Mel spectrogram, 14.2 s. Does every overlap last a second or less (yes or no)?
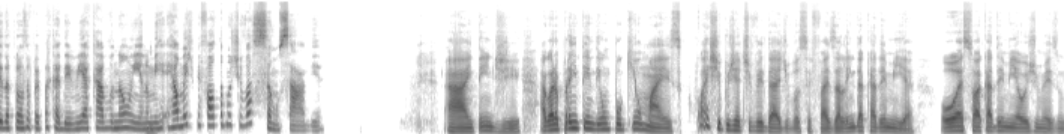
yes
